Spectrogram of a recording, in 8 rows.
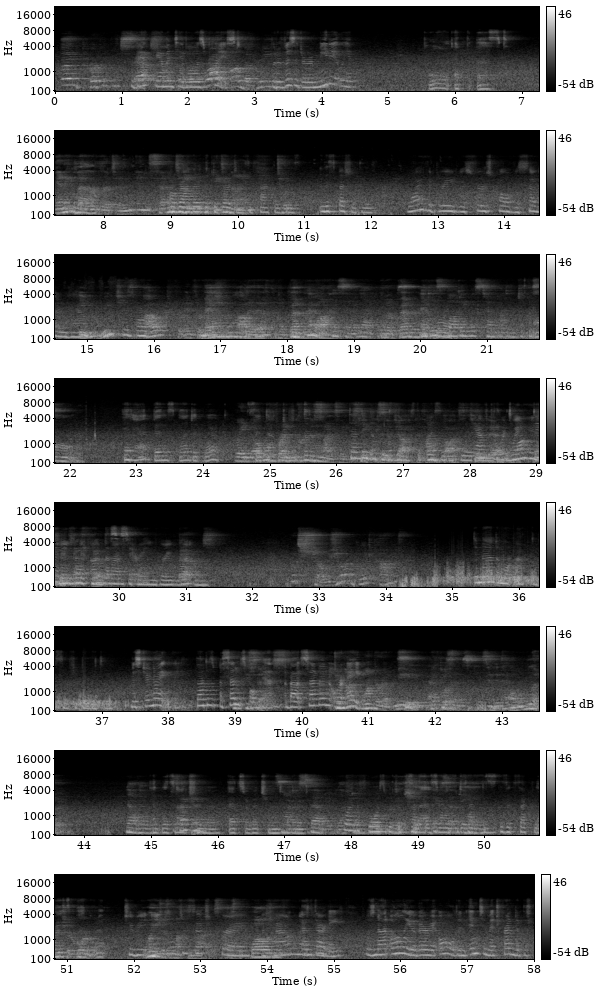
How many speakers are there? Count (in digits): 9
